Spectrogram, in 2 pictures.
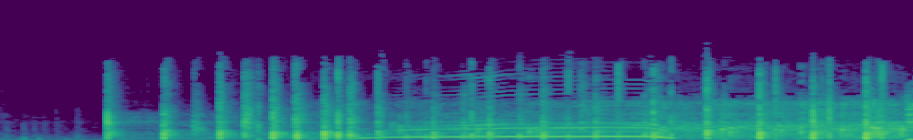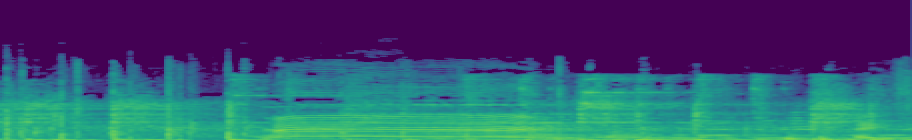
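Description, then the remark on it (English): Loud applause, made on request to sound real and cover the start of a recording, builds from scattered sharp claps into a dense, steady roar of clapping, while sustained musical tones and a thumping bass line come in over it partway through. “If you don't mind, applaud loud, because that way we can cover, like we can come in and it gets lost.”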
